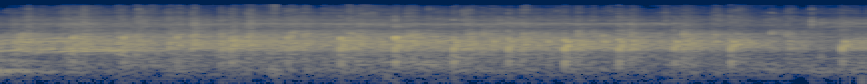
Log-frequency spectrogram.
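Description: Audience applause for a young man helping to set up a record player fills the whole stretch: a steady, dense wash of many hands clapping at an even level, with a few sharper individual claps popping out. No one speaks over it.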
